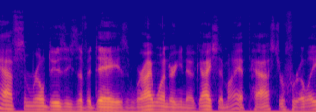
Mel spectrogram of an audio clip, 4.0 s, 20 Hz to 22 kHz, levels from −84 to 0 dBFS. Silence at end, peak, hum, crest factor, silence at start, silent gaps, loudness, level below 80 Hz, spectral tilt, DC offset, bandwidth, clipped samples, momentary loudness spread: 0 s; -8 dBFS; none; 22 dB; 0 s; none; -31 LUFS; -64 dBFS; -7 dB/octave; 2%; 15 kHz; under 0.1%; 9 LU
